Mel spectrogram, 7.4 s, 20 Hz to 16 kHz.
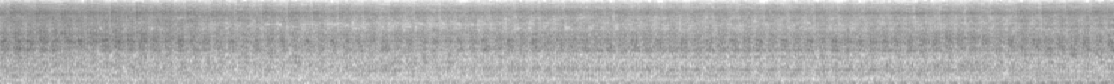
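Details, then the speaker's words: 1999 Ford F350 7.3 L turbo diesel, 217,000 miles, cold start on a summer day: uneven, lumpy idle with a loose clatter about four beats a second and exhaust smoke; oil burner, improves as it warms but never disappears; cause unconfirmed. "I know it's terrible he it does improve as the vehicle warms up but never disappears"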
